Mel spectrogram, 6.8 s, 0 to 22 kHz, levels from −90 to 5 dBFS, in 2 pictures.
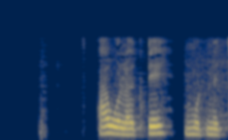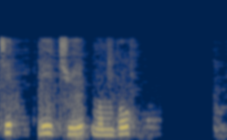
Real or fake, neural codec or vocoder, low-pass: real; none; 7.2 kHz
